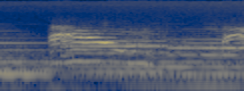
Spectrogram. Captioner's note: meowing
